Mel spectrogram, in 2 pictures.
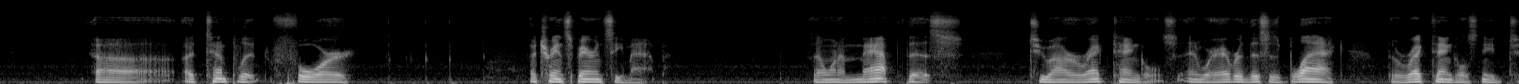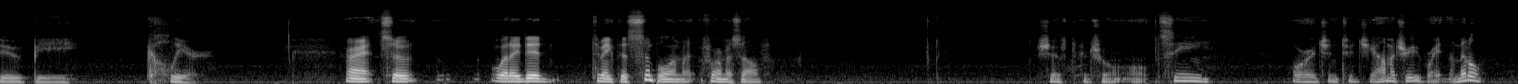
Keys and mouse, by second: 20.5 z, 24.7 ctrl+alt+shift+c, 28.6 r.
